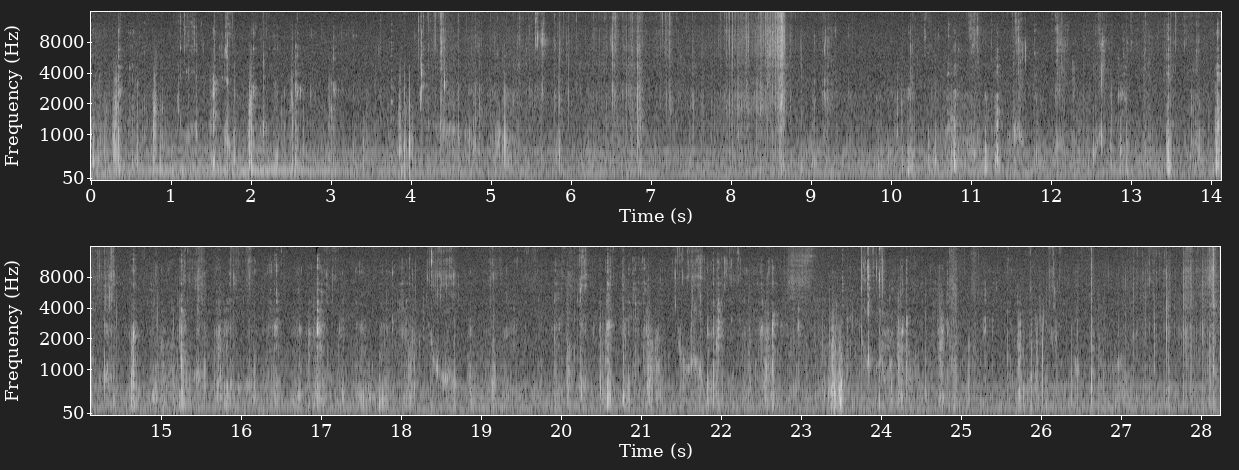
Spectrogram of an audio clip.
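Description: Close-miked biting and chewing of bakery bread: a steady run of short mouth clicks and soft crunches, with a sharper, louder crunch about eight seconds in.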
